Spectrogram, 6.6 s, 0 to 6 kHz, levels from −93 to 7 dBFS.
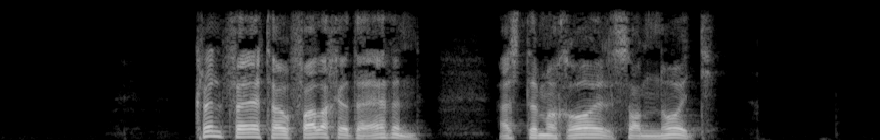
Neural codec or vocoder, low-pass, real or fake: none; 5.4 kHz; real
